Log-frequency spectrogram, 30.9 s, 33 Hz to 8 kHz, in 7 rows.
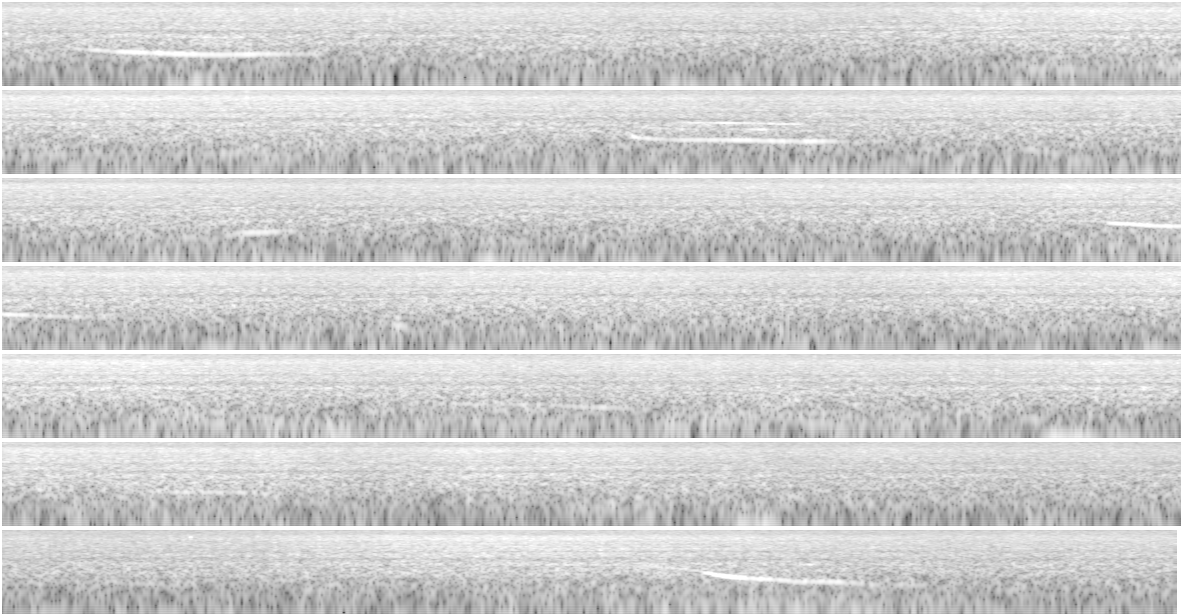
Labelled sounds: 7.0	7.5	humpback whale, 0.84 to 0.97 kHz
9.6	9.8	humpback whale, 1.1 to 1.2 kHz

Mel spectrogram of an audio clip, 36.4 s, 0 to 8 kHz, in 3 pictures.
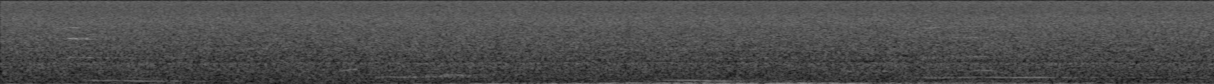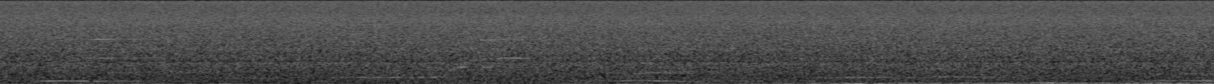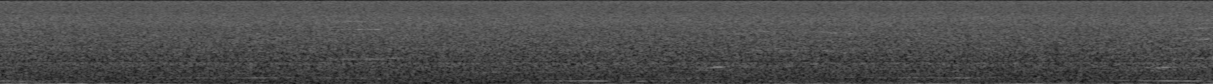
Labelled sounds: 0.7	0.9	humpback whale, 1.9 to 2.0 kHz
14.0	14.3	humpback whale, 1.8 to 2.0 kHz
17.1	17.4	humpback whale, 0.90 to 0.99 kHz

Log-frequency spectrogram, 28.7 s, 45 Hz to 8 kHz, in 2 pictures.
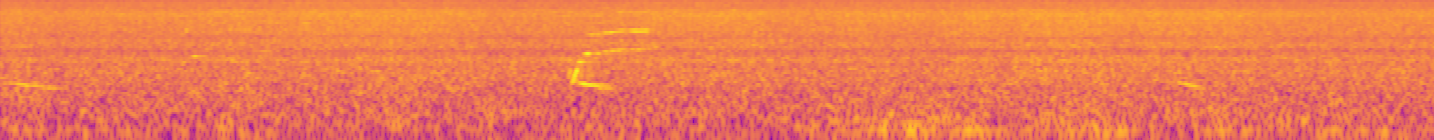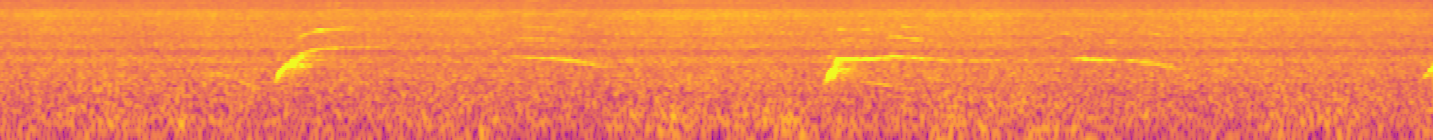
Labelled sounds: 2.1	2.5	humpback whale, 5.0 to 5.1 kHz
5.8	6.5	humpback whale, 1.0 to 2.6 kHz
17.2	18.0	humpback whale, 0.78 to 6.8 kHz
19.4	20.3	humpback whale, 0.78 to 2.8 kHz
22.7	23.6	humpback whale, 0.78 to 2.1 kHz
25.1	26.0	humpback whale, 0.78 to 1.0 kHz

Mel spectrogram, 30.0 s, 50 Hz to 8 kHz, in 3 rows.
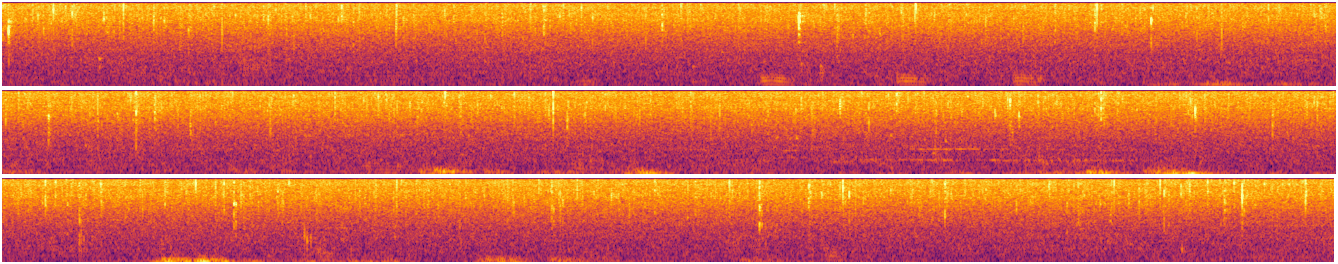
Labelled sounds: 16.9	17.4	humpback whale, 0.81 to 0.97 kHz

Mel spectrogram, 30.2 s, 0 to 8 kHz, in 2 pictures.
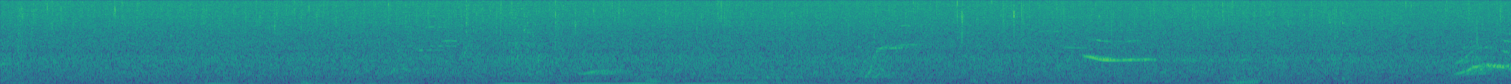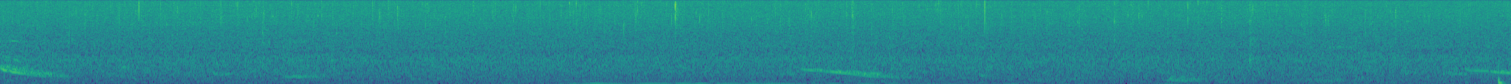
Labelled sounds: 8.7	9.2	humpback whale, 1.2 to 1.6 kHz
10.8	11.5	humpback whale, 0.81 to 1.1 kHz

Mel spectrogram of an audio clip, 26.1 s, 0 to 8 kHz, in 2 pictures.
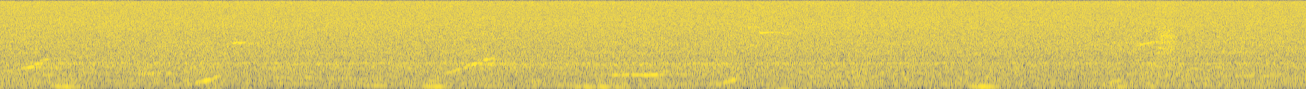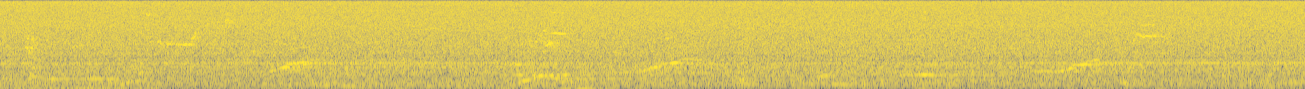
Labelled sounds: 7.6	7.9	humpback whale, 2.5 to 2.9 kHz
11.4	11.6	humpback whale, 1.7 to 2.0 kHz
14.6	15.0	humpback whale, 1.7 to 2.0 kHz
24.4	24.7	humpback whale, 2.3 to 2.7 kHz

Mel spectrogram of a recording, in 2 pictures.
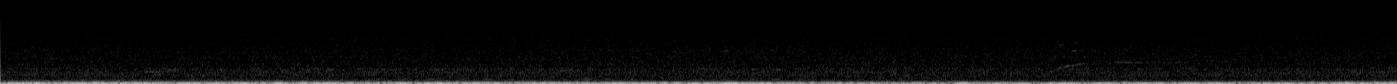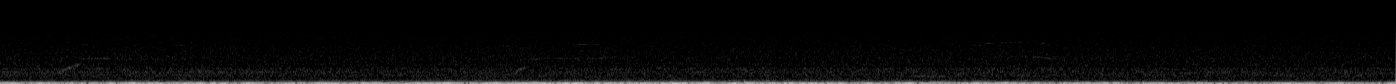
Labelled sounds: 10.6	10.9	humpback whale, 0.80 to 1.0 kHz
14.8	15.1	humpback whale, 1.2 to 1.3 kHz
23.9	24.2	humpback whale, 2.7 to 2.8 kHz

